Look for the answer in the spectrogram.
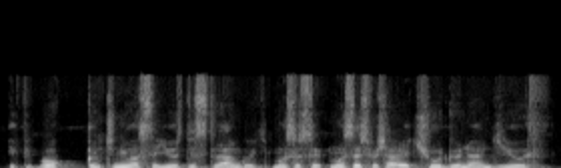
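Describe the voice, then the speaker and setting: A man from Uganda speaks as a mental health presenter in an online webinar, laying out his points in an earnest, emphatic lecturing manner. His voice sits at an ordinary pitch with a mellow, darker tone, and he is heard over a video call. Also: little pitch movement, quick pace. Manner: earnest, emphatic, lecturing with lists and repeated phrases.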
